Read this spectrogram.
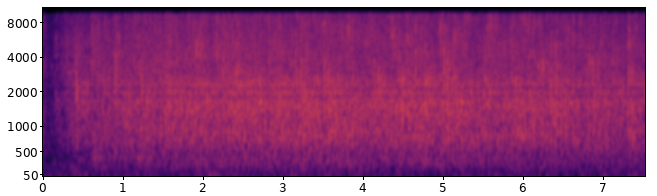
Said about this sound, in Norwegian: Du får med deg en applaus på veien opp.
